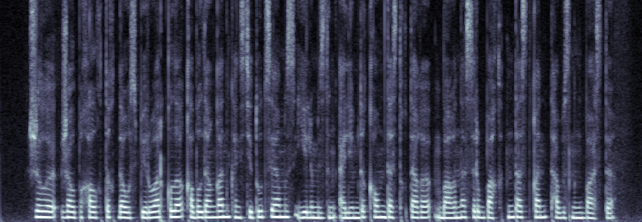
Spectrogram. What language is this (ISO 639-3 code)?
kaz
